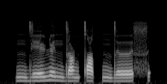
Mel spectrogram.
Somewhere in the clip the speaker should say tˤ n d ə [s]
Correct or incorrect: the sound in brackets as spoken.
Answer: correct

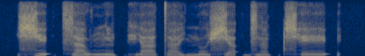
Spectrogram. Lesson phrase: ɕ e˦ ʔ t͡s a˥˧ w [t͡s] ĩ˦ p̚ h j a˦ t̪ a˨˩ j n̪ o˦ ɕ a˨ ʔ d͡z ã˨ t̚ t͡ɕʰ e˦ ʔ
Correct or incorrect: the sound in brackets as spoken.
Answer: incorrect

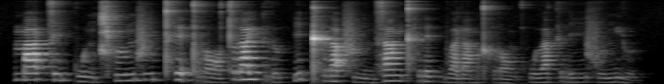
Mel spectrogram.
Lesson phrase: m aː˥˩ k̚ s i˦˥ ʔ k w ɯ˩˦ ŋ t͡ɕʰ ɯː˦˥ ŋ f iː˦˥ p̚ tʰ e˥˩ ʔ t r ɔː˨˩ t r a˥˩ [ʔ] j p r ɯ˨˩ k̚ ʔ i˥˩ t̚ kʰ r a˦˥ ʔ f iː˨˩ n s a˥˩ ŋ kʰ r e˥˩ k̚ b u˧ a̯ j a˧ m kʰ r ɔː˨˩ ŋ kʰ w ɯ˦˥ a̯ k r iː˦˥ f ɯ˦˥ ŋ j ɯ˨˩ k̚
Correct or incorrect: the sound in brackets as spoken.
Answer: incorrect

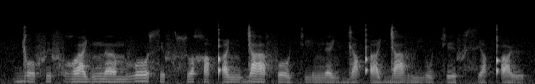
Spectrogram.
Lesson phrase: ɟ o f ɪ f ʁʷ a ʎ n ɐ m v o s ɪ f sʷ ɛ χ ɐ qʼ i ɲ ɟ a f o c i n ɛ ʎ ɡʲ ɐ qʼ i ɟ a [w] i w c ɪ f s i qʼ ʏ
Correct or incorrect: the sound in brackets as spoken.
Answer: incorrect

